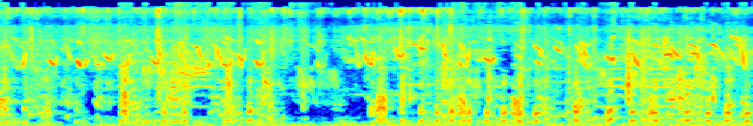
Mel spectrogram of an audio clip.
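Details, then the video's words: A dense chorus of chickens clucking while they eat feed, with rapid, bright, overlapping clucks and chirps that continue without pause. "The sound of chickens eating"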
